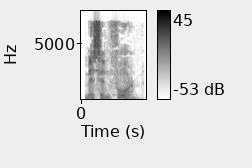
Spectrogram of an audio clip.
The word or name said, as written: misinform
